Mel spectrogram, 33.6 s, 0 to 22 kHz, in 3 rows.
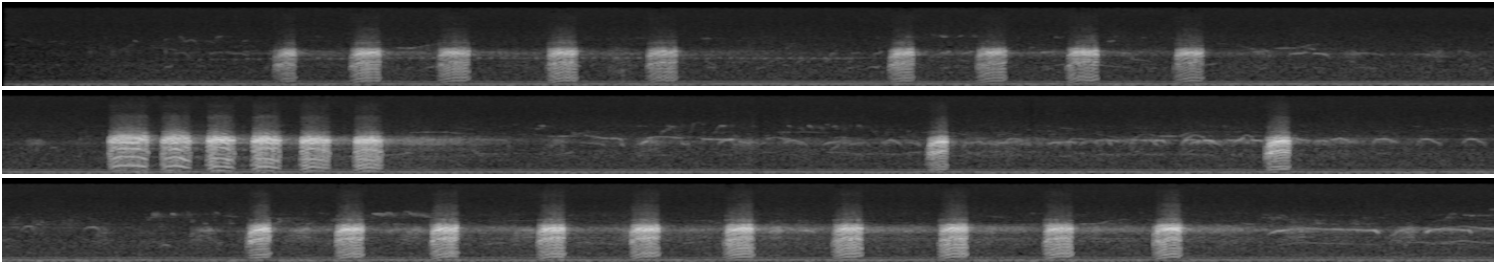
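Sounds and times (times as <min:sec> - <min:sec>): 
Anas platyrhynchos calling: 0:02.0 - 0:05.4, 0:06.6 - 0:09.1, 0:12.0 - 0:14.8, 0:17.8 - 0:22.0, 0:23.8 - 0:33.5.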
